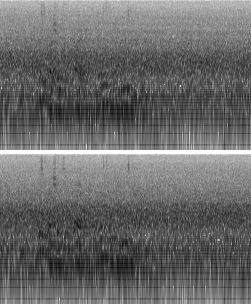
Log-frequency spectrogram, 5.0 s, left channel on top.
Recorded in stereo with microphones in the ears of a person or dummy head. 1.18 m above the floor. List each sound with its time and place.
0.7 s a man speaking: 10° right (ahead or behind), 6.5 m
